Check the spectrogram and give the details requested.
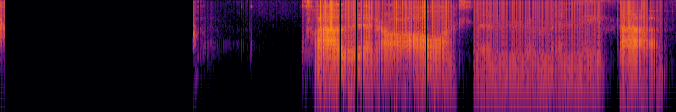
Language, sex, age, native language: Icelandic, male, 12, Icelandic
